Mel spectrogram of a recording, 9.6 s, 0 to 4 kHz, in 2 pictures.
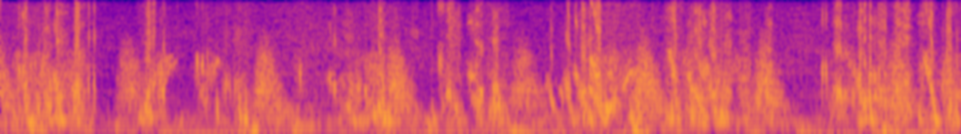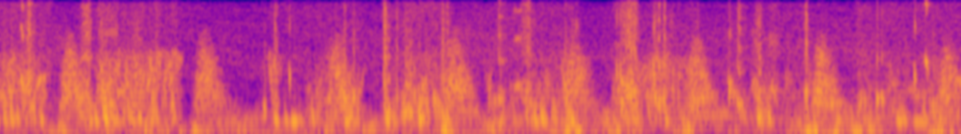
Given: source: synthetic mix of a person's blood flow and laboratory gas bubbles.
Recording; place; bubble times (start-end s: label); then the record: Doppler ultrasound of blood flow; subclavian vein
0.06-0.51 s: bubbles
0.68-0.89 s: bubbles
0.96-1.30 s: bubbles
1.46-1.54 s: bubbles
1.62-2.12 s: bubbles
2.16-2.58 s: bubbles
2.70-3.90 s: bubbles
4.07-5.07 s: bubbles
5.19-5.72 s: bubbles
6.10-6.63 s: bubbles
6.72-7.13 s: bubbles
7.22-7.72 s: bubbles
7.85-8.33 s: bubbles
8.41-8.93 s: bubbles
9.08-9.62 s: bubbles
From the record:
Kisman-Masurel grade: 342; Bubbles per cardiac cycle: rolling drumbeat, 9 or more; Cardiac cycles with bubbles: 100%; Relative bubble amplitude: moderate (0.250 to 0.450); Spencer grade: 3 (all of the cardiac periods contain showers or single bubble signals, but not dominating or overriding the cardiac motion signals); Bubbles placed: anywhere in the cardiac cycle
